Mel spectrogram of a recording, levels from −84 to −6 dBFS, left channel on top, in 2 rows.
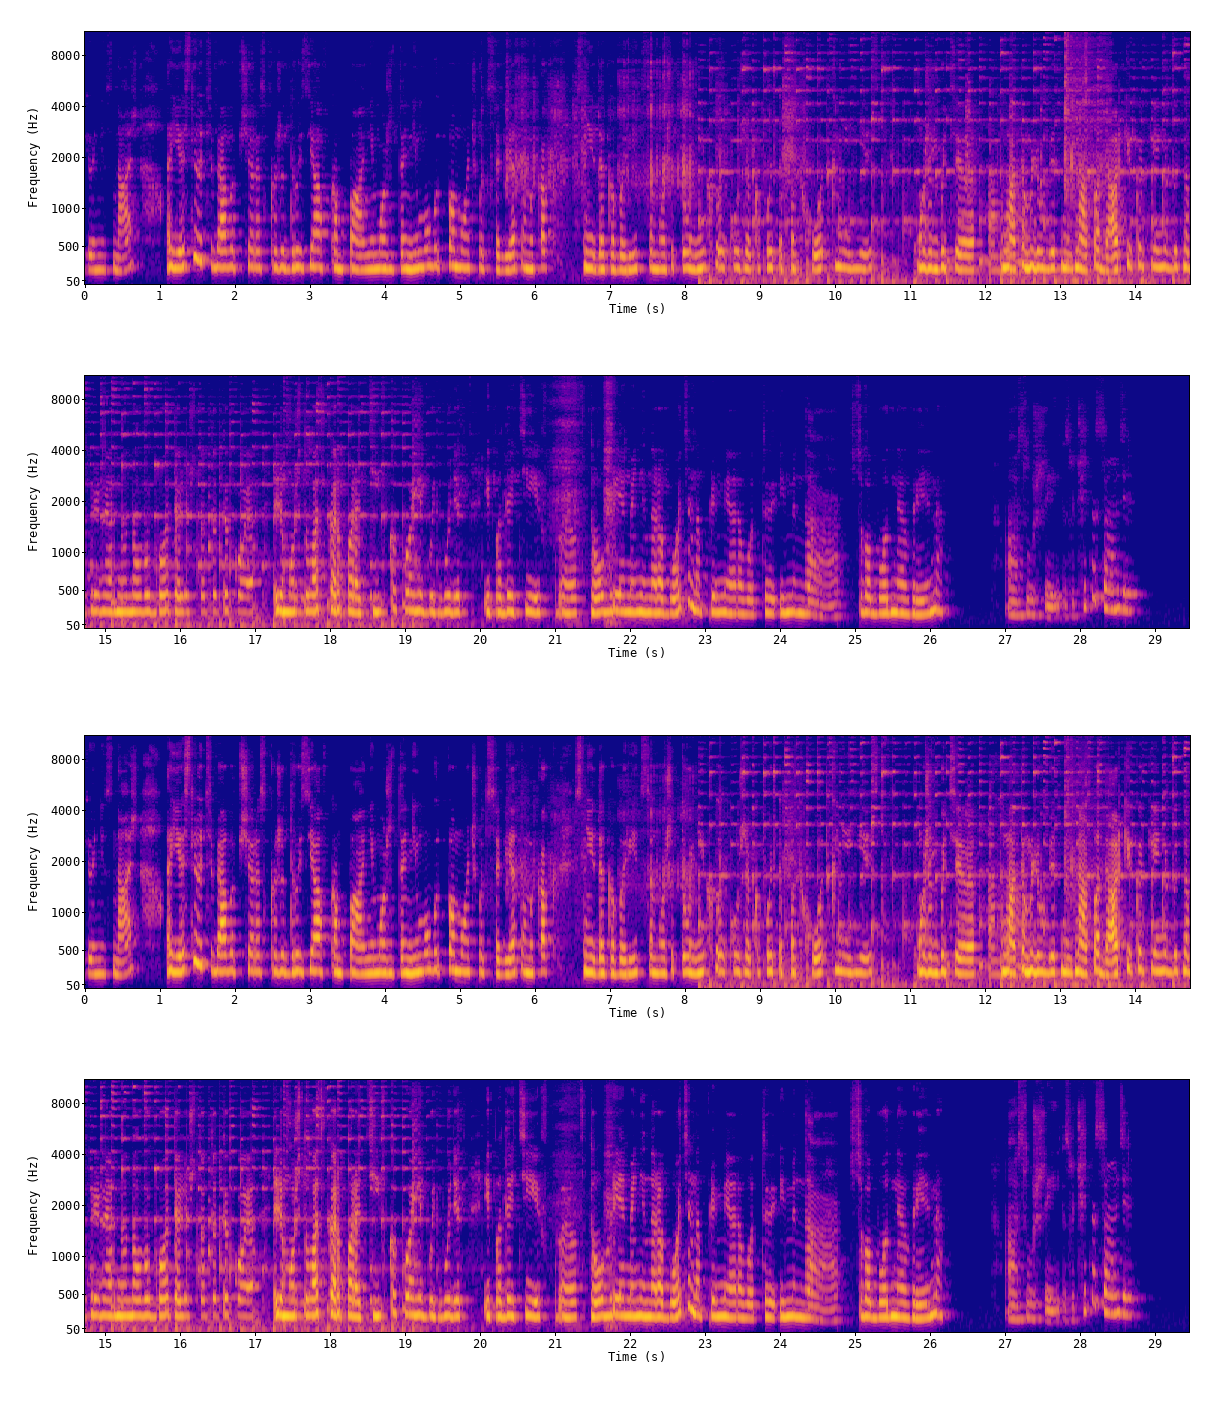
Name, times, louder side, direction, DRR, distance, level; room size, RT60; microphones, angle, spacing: voice 1, 0.0-10.6 11.1-24.5 25.0-26.2, right 3 dB, 65° right, 13 dB, 0.8 m, -23 dB
Fire, 5.1-22.8, left 4 dB, 30° left, 5.7 m, -47 dB
sound 1, 8.2-20.4, right 2 dB, 25° right, 4.5 m, -37 dB
voice 2, 12.0-12.6 17.3-18.1 24.4-24.8 27.0-28.7, right 2 dB, 45° right, 6 dB, 2.7 m, -34 dB
20.0 x 16.0 x 2.8 m, 0.35 s
head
